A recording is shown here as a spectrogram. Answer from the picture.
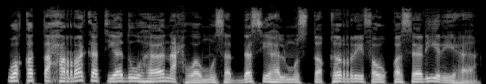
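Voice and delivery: ordinary delivery

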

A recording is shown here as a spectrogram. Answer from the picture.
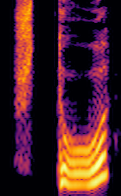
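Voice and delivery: loud, rising, outraged question; roaring. A narrator's reading. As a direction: bellow it in disbelief. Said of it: "взревела Клози". (возмущённый рёв)

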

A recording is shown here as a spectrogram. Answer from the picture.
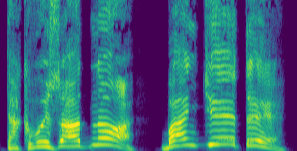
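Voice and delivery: high, loud accusing shout; drawn-out, high-pitched indignant yell; near-squealing old man. A narrator's reading. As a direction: shriek it in outrage like an old man. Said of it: "чуть ли не взвизгнул старик".

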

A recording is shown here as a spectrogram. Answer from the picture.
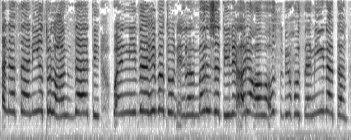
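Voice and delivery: high, timid little goat; weak voice. Acted. Second goat answering the troll, high and timid. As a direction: answer small and frightened. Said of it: "بصوت ضعيف".

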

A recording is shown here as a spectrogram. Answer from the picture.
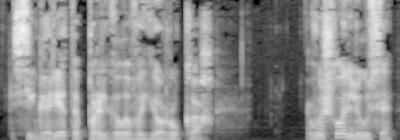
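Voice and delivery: plain reading voice

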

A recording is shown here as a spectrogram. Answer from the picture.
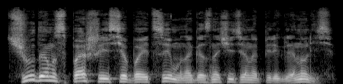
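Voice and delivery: ordinary delivery, nothing marked

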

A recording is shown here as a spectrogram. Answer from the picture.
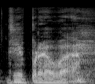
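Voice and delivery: low, heavy concession; reluctant agreement. A narrator's reading. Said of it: "с трудом согласился я".

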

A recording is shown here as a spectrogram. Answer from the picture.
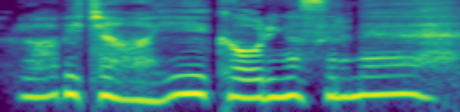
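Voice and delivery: high, savouring coo; blissful delight. Acted. Savours the listener's scent, delighted. (高めの声でうっとり)

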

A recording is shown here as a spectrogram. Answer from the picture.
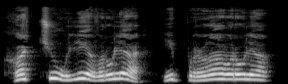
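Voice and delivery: put-on high, excited childish chant; high eager child voice. A narrator's reading. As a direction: bounce with eagerness. Child eagerly repeats pirate words.

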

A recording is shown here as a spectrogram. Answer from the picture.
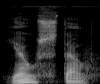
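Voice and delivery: soft, low confession of weariness; tired hushed voice; quiet, tired. A narrator's reading. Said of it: "сказал он тихо".

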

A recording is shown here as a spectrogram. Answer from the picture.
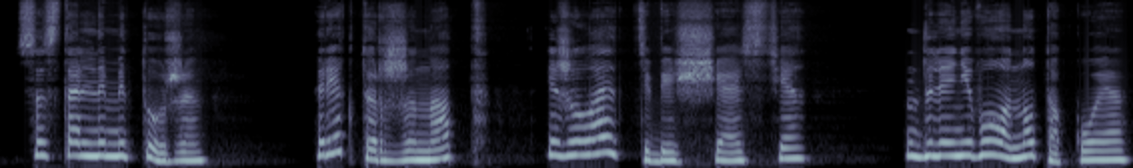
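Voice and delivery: high, light, calmly reasoning voice; spirit girl voice. Acted.

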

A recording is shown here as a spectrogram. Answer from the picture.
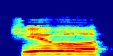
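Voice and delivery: high, very loud, stretched question; loud challenge. A narrator's reading. Possessed deacon challenges the priest's insult, loud and menacing. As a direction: throw the question out at full voice.

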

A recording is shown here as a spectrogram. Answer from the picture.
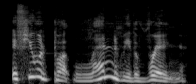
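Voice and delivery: a hint of desperate persuasion; swooping, insistent plea; pleading warrior. A narrator's reading. Warrior coaxing the hobbit for the ring, pleading.

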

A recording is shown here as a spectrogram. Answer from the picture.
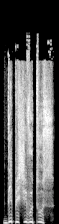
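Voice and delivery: high-pitched yell without real volume; mild mock yell. A narrator's reading. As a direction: yell it lightly, high and urgent. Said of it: "hurla le chef de la bande".

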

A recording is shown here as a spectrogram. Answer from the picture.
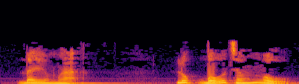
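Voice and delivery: put-on high, quick child voice; innocent child. A narrator's reading. Little boy telling the shopkeeper about his father, high and innocent. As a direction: chirp it out like an eager little boy.

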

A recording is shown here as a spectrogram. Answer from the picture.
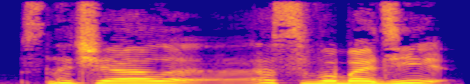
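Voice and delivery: high, slow wheezing whisper of a hurt man; whistling wheeze. A narrator's reading. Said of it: "свистящим сипом ответил Холост".

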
